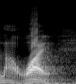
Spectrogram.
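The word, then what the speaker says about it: lao wai (老外): It basically means, you can think of it as meaning basically foreigner, and it's pronounced third tone, fourth tone, lao wai.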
